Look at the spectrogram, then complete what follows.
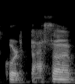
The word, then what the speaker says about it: Cortázar: I believe the right way to say his last name is Cortázar, but I might just say Cortázar. I'm sorry for being lazy, my tongue.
